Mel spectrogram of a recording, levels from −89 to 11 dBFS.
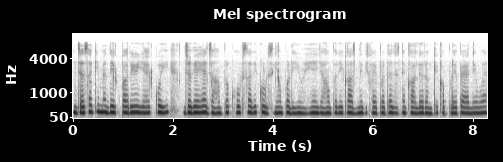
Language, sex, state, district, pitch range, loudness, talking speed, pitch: Hindi, female, Uttar Pradesh, Jyotiba Phule Nagar, 215-235 Hz, -15 LUFS, 245 wpm, 225 Hz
